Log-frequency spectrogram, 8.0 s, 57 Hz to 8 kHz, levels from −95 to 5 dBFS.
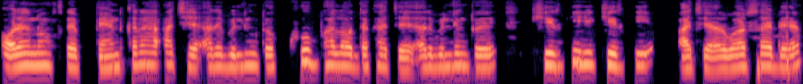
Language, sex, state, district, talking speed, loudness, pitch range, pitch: Bengali, male, West Bengal, Jhargram, 180 wpm, -20 LUFS, 155-175 Hz, 165 Hz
